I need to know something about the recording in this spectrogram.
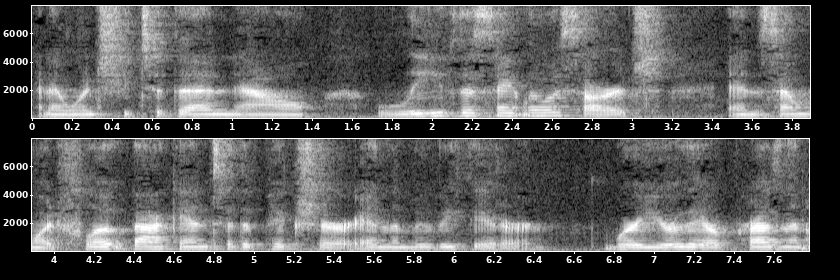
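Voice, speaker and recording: A woman hypnotherapist with a deep voice, guiding the listener through a visualization in slow, calm, step-by-step instructions. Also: gravelly, a little hiss or hum. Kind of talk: guided visualization exercise.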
